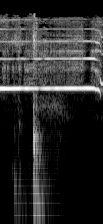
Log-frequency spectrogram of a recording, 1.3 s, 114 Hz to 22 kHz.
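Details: 12 V, 4000 W modified-sine inverter (127 V, 60 Hz), repaired after burnt output MOSFETs: a thin, steady high-pitched electronic tone over faint clicks while the battery discharges. A low battery current alarm.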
